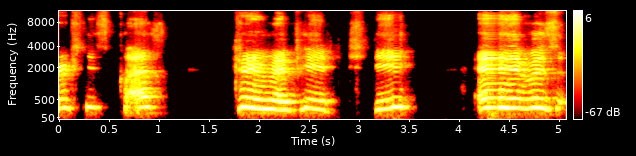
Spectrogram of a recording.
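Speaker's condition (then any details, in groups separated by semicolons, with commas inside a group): Cerebral palsy; forceps birth injury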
